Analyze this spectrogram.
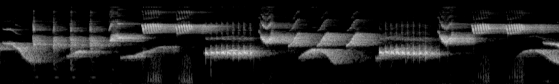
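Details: Javan pied starling singing a varied lure song to prompt other birds to sing: a mix of downward-sliding whistles, dense buzzy trills and high sustained notes, delivered without pause.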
